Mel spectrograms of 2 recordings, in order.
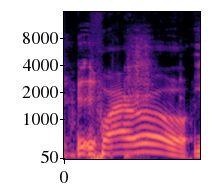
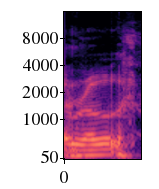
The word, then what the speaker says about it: Poirot: How do you say his name? Poirot. Yeah, yeah. Poirot.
